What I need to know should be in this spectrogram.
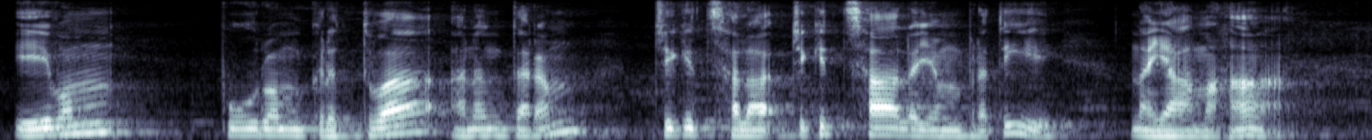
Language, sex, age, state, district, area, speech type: Sanskrit, male, 18-30, Karnataka, Uttara Kannada, rural, spontaneous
